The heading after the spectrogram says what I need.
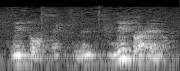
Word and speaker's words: nitrógeno: Esto es nitrógeno. Accents on the first syllable.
